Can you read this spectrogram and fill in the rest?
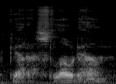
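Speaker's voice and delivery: worn-out murmur between hiccups; hiccuping. Real, not acted. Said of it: "hiccups, which I have right now".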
